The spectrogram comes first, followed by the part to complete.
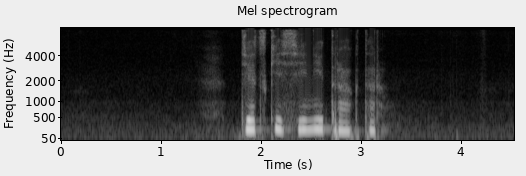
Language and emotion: Russian, neutral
